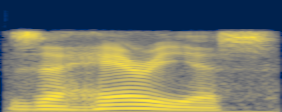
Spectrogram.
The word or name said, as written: Zaharias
